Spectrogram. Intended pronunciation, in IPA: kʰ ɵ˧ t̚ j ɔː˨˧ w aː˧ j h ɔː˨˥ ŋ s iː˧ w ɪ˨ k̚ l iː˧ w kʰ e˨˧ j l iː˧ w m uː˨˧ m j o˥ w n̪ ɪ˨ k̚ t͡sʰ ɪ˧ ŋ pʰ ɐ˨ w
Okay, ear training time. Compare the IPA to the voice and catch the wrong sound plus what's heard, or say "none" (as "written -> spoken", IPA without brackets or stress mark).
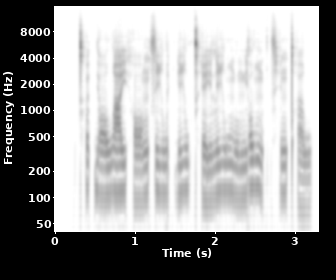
none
